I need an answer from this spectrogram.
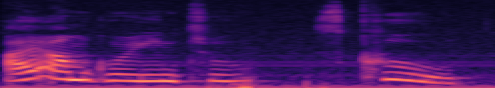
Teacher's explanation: we can see that the tune is falling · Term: falling tune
